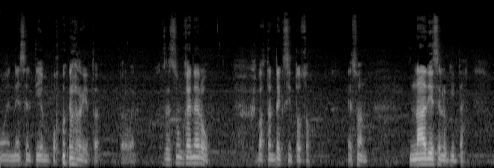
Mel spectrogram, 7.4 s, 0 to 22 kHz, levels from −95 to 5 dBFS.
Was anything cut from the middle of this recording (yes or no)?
yes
